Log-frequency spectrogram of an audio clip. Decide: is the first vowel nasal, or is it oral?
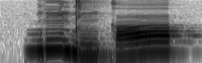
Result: nasal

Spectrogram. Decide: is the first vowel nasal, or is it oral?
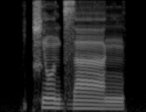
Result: nasal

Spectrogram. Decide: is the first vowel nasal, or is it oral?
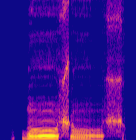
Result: nasal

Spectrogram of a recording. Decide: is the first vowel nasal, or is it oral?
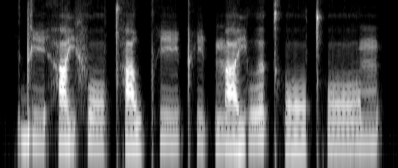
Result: oral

